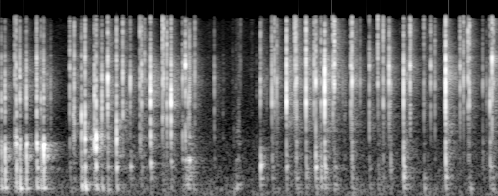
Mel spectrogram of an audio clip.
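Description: A dark glass liquor bottle with a paper label and a gold cap is held in one hand and tapped rapidly with long nails on the glass and the cap. The result is a quick, uneven run of sharp, bright clicks that die away almost instantly, with a brief pause near the middle.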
